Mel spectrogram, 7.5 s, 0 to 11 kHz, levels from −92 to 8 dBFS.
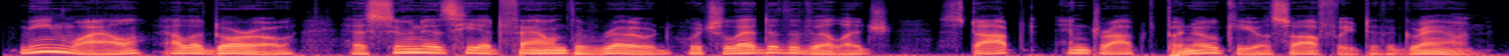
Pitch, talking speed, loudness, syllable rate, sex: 110 Hz, 185 wpm, -16 LUFS, 5.3 syllables/s, male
